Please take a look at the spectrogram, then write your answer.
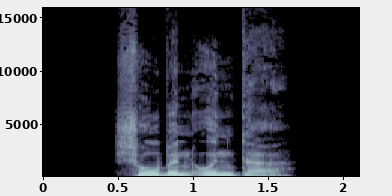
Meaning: first/third-person plural preterite of unterschieben
- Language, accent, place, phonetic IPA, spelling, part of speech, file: German, Germany, Berlin, [ˌʃoːbn̩ ˈʊntɐ], schoben unter, verb, De-schoben unter.ogg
